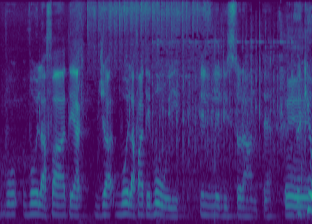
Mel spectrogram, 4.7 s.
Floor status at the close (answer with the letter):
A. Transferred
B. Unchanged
B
